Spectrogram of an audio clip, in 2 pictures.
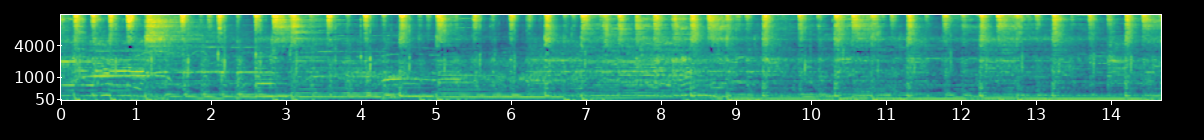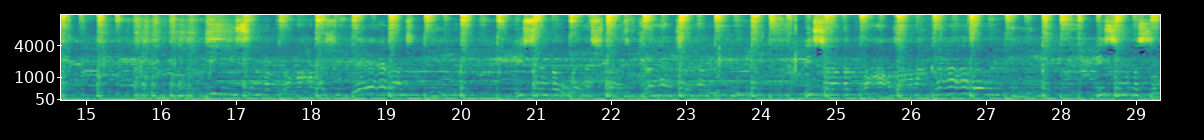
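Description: A live rock band playing loudly through a PA, with electric and acoustic guitars, drums and singing, heard from within the crowd.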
